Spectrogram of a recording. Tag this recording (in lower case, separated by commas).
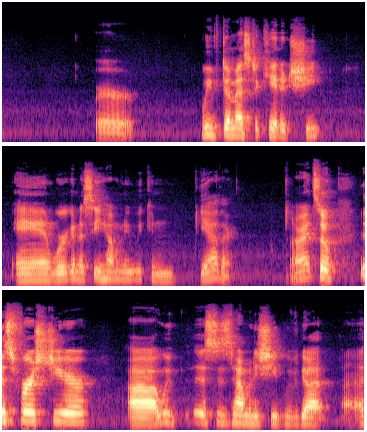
speech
